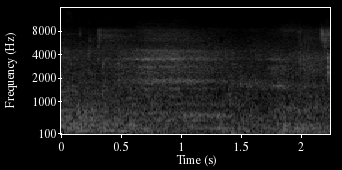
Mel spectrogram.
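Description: A pause in a man's talk: only faint room noise between phrases.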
